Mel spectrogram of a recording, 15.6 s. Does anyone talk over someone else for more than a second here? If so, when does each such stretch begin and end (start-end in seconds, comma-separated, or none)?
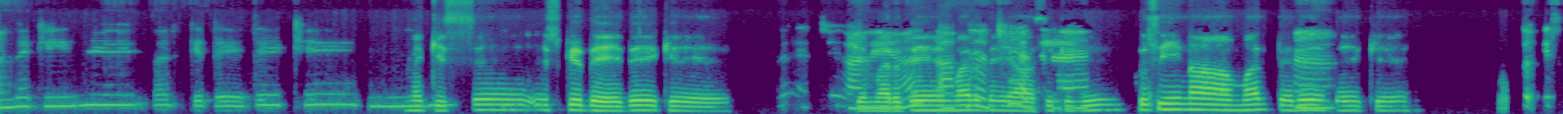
8.5-10.9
